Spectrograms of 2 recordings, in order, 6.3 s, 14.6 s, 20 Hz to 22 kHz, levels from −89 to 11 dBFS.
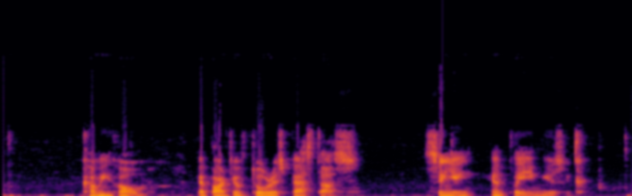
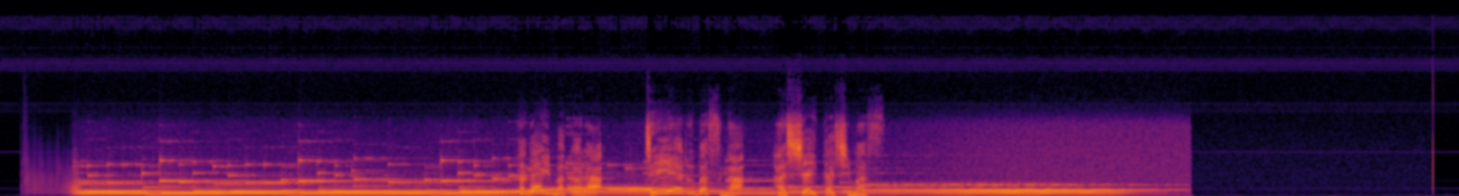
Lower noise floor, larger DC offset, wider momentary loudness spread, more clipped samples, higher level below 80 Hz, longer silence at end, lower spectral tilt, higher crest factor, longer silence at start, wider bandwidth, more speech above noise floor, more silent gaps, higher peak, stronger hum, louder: second, -56 dBFS vs -60 dBFS; neither; first, 13 LU vs 7 LU; neither; first, -50 dBFS vs -60 dBFS; second, 0 s vs 2.7 s; first, -5 dB/octave vs -2.5 dB/octave; about the same, 18 dB vs 16 dB; second, 0 s vs 0.65 s; second, 8 kHz vs 15.5 kHz; about the same, 40 dB vs 43 dB; neither; about the same, 0 dBFS vs -2 dBFS; neither; about the same, -17 LUFS vs -16 LUFS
